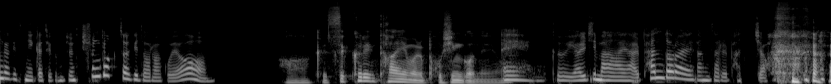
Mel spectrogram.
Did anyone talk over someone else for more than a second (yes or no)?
no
